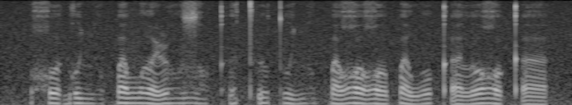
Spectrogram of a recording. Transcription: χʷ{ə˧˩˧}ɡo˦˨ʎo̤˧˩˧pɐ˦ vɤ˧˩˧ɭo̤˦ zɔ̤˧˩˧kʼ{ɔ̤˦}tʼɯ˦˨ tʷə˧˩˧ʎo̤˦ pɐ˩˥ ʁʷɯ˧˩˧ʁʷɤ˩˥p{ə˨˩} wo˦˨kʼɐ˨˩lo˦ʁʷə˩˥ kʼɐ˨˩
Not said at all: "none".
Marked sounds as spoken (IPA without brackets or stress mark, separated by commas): ɐ˧˩˧, ə̤˦, ɐ˨˩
